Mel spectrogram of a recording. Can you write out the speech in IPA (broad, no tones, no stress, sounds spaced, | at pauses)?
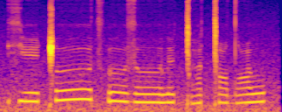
sʲ eː ǁ ɤː t͡sʼ ɤː z ɤː l ɘ ɡ͡ǀ a ǀ a dˤ o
